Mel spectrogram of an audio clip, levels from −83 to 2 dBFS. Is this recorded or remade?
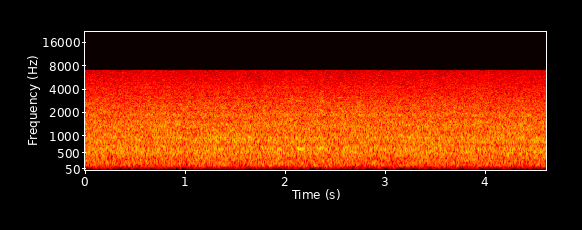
recorded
